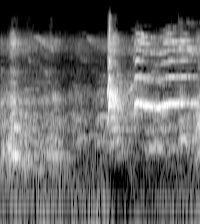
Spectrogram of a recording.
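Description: Dog giving a short yip about a second in, followed by a high, steady whine lasting about half a second.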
